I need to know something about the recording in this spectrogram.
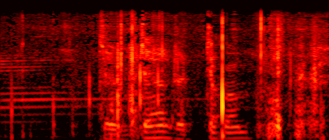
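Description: A guitar chord rings out and fades away over the first half second, then a man's voice takes over.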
